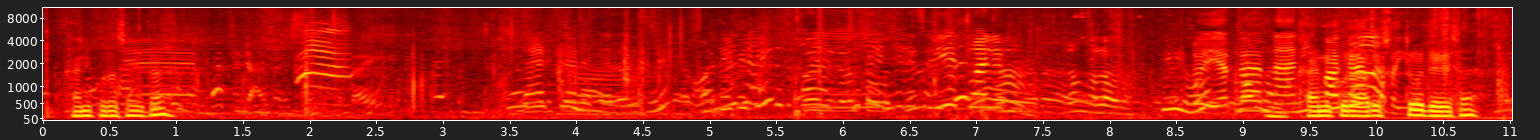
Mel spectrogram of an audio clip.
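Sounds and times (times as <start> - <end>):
voices chatting: 0.0 - 11.0.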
